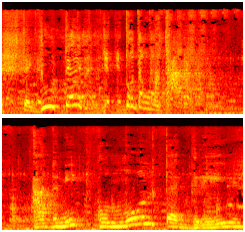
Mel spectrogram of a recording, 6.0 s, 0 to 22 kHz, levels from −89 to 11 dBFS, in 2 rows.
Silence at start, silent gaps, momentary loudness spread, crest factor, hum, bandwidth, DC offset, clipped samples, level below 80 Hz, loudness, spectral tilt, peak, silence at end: 0 s; none; 8 LU; 16 dB; none; 17 kHz; under 0.1%; under 0.1%; -34 dBFS; -16 LUFS; -4 dB/octave; 0 dBFS; 0 s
